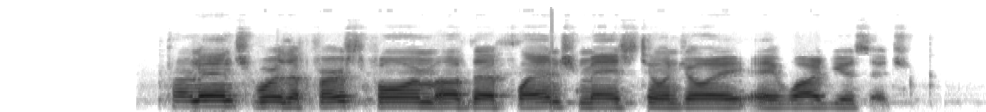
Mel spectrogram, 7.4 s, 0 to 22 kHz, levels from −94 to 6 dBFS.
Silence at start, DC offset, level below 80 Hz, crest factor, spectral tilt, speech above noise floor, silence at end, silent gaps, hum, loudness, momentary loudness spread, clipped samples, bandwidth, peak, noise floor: 1.3 s; under 0.1%; -70 dBFS; 16 dB; -5.5 dB/octave; 46 dB; 0.65 s; none; none; -17 LUFS; 9 LU; under 0.1%; 7.2 kHz; -2 dBFS; -63 dBFS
